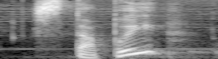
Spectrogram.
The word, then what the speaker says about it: стопы: Надо запомнить, что если ног больше, чем одна, то речь идет уже о стопах ног стопы, стоп, стопам, стопами о стопах. То есть ударение во множественном числе всегда на окончании, если вы хотите куда-нибудь направить свои стопы.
